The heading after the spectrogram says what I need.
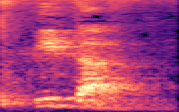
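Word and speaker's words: η: ठीक है, इसको कैसे प्रोनाउंसिएशन होता है इसका, ईटा।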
